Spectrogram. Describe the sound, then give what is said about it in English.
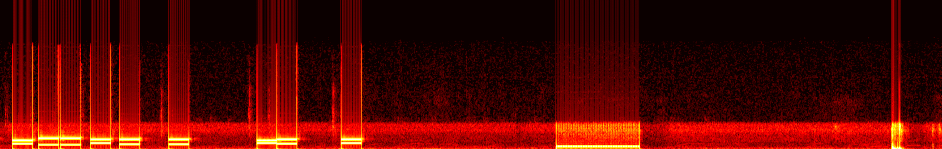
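A rapid run of about ten telephone keypad dialing tones in uneven clusters as a morning radio show phones a woman, followed by a single longer ringing tone and a brief click, clear with no talking. “Let's get her on the phone.”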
